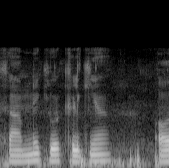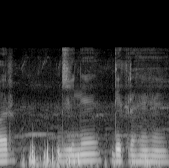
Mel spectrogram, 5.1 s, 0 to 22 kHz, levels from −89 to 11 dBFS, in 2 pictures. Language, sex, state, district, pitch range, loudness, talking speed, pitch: Hindi, male, Uttar Pradesh, Lucknow, 105-115 Hz, -18 LUFS, 105 wpm, 110 Hz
